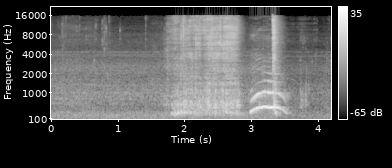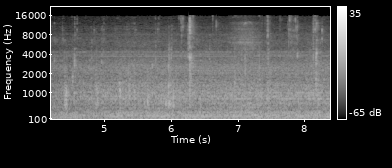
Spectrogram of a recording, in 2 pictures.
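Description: A loud slurp of black-bean-sauce noodles lasting about a second, starting about two seconds in. It is followed at once by a short hummed 'mm' whose pitch rises and falls, and then only faint small clicks.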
